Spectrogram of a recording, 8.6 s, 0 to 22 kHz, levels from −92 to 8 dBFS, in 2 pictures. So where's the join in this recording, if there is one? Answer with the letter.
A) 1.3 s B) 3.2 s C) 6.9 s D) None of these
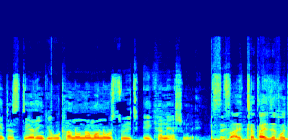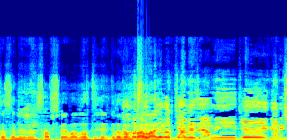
B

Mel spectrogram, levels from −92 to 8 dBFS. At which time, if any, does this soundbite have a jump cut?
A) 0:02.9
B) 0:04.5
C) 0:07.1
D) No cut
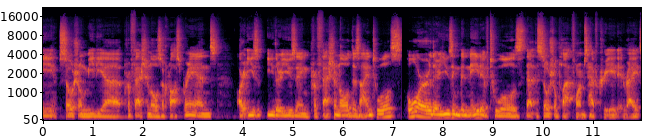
C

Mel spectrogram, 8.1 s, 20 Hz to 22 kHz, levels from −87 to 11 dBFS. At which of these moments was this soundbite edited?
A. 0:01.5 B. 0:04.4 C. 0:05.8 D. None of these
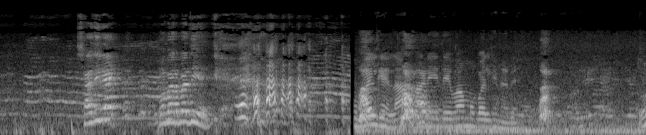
B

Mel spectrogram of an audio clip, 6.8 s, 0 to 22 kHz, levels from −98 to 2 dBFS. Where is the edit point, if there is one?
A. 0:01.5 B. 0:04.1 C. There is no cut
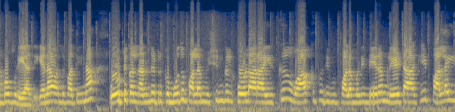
A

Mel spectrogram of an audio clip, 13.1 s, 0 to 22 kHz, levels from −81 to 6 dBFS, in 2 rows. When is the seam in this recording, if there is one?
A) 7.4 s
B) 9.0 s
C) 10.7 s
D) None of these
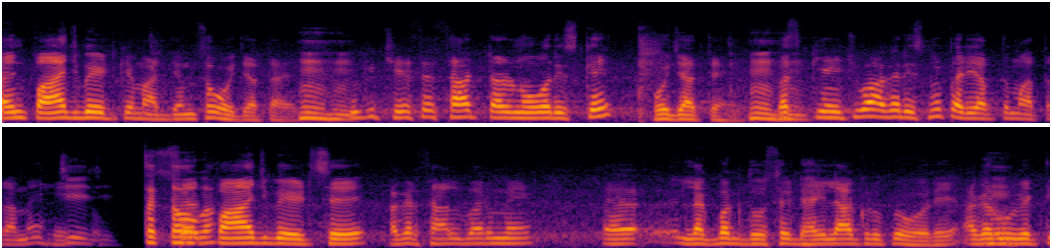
A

